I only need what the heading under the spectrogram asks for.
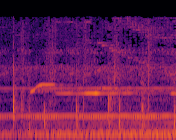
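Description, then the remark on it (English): Steady, evenly spaced footsteps click on a hard surface at a walking pace at night, over a low hum and a thin, sustained whistling tone. “Footsteps.”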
